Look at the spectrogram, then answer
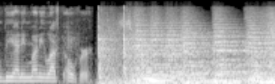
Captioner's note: gavel banging; lively music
